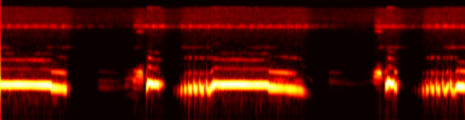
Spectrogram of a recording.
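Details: Spotted dove giving long, drawn-out, curving coos, each held steady around a second or more, separated by short rising notes and brief silences; a clean recording with no other sounds.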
